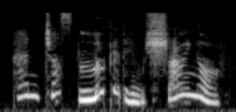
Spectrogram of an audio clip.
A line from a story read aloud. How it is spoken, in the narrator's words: Midge chuckled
